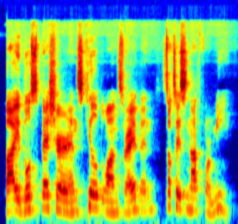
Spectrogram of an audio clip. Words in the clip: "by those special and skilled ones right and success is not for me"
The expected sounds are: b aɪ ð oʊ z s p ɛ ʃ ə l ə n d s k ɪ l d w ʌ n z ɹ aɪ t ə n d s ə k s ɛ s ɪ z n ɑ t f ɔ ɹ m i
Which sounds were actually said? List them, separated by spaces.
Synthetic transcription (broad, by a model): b aɪ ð oʊ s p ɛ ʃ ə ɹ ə n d s k ɪ l d w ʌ n s ɹ aɪ t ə n s ə k s ɛ s n ɑ t f ɔ ɹ m i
